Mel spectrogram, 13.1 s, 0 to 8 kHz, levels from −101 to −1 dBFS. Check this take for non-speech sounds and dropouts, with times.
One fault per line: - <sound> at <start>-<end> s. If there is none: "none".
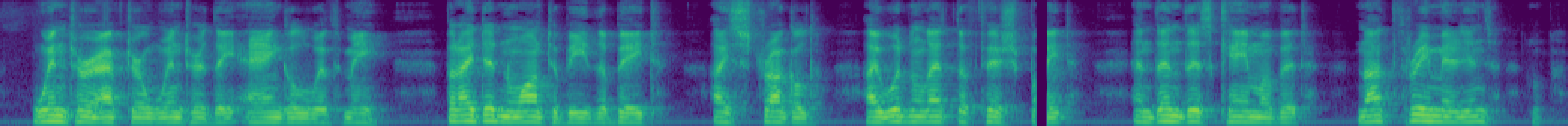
- dropout at 8.6-8.7 s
